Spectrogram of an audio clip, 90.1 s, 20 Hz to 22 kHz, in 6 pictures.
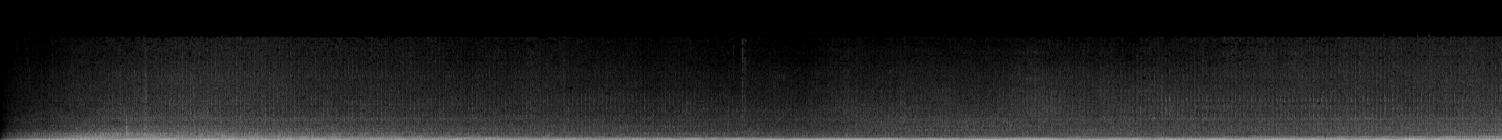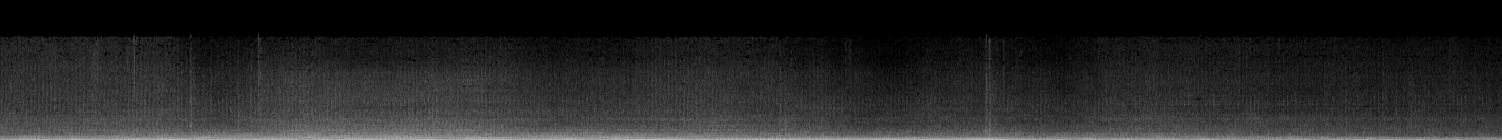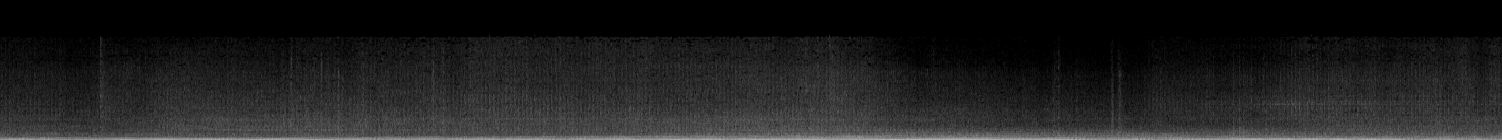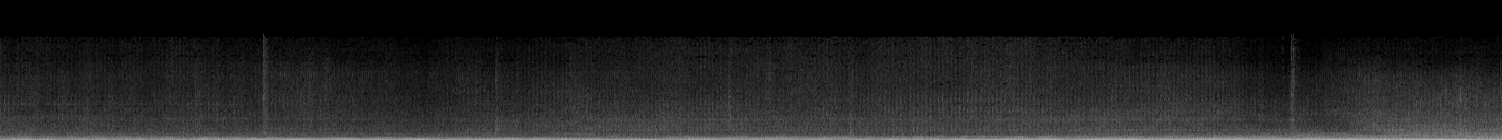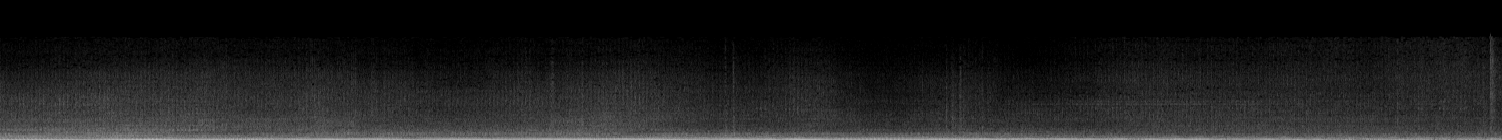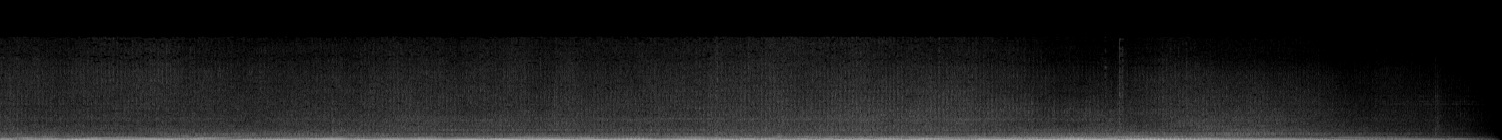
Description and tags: Household Ambience Lawn Mower Mowing 02
Household Ambience Lawn Mower Mowing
